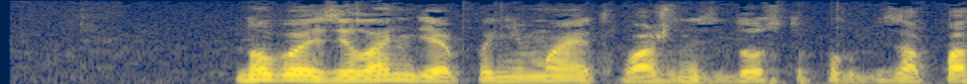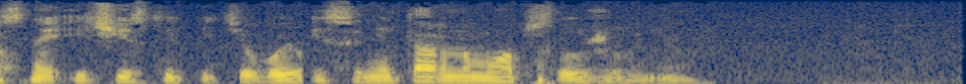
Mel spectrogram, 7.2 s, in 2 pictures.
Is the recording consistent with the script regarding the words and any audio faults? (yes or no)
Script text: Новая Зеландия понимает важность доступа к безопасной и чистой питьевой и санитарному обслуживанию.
yes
